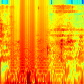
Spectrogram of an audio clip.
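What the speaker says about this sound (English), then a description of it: "Dogs are barking here." Dogs pant heavily and snuffle close by at a water source in the desert, a short burst of rough breathing with no talking.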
